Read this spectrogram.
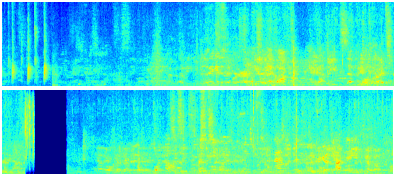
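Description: People chatter nearby in a noisy room.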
